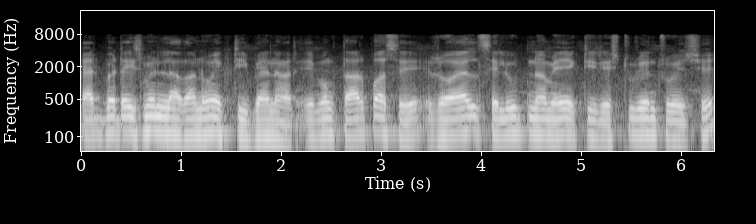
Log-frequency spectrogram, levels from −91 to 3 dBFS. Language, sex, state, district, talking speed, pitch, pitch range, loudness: Bengali, male, West Bengal, Jhargram, 135 wpm, 105 Hz, 100-115 Hz, -14 LUFS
